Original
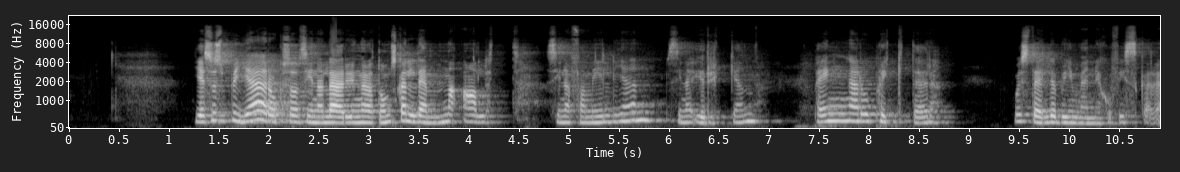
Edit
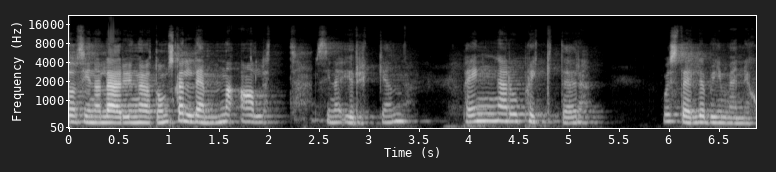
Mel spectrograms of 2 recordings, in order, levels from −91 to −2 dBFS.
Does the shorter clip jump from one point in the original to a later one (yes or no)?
yes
